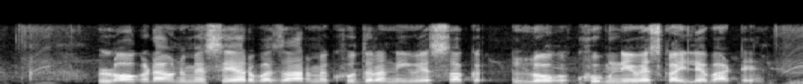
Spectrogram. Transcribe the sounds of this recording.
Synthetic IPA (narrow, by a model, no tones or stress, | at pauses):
lɔkɖaunmeseɦəɾbəd͡ʒaɾmekʰud̪ɾəniwesəkloɡkʰːubniweskəɪlebaʈḛ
